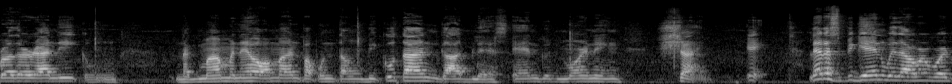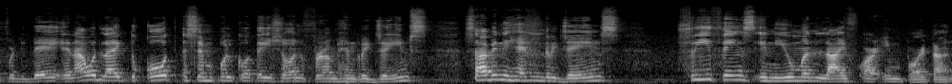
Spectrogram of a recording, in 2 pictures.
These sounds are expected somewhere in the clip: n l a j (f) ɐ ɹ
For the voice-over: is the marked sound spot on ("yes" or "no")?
yes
